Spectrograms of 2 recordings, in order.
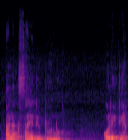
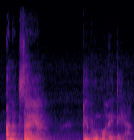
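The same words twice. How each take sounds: First: Said in the usual way. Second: Hushed, breathless whisper; whispered testimony. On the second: Retold or imitated. Mother testifies before the judge in a whisper. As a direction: lean in and whisper it like a secret.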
